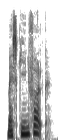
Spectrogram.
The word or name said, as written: maskinfolk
